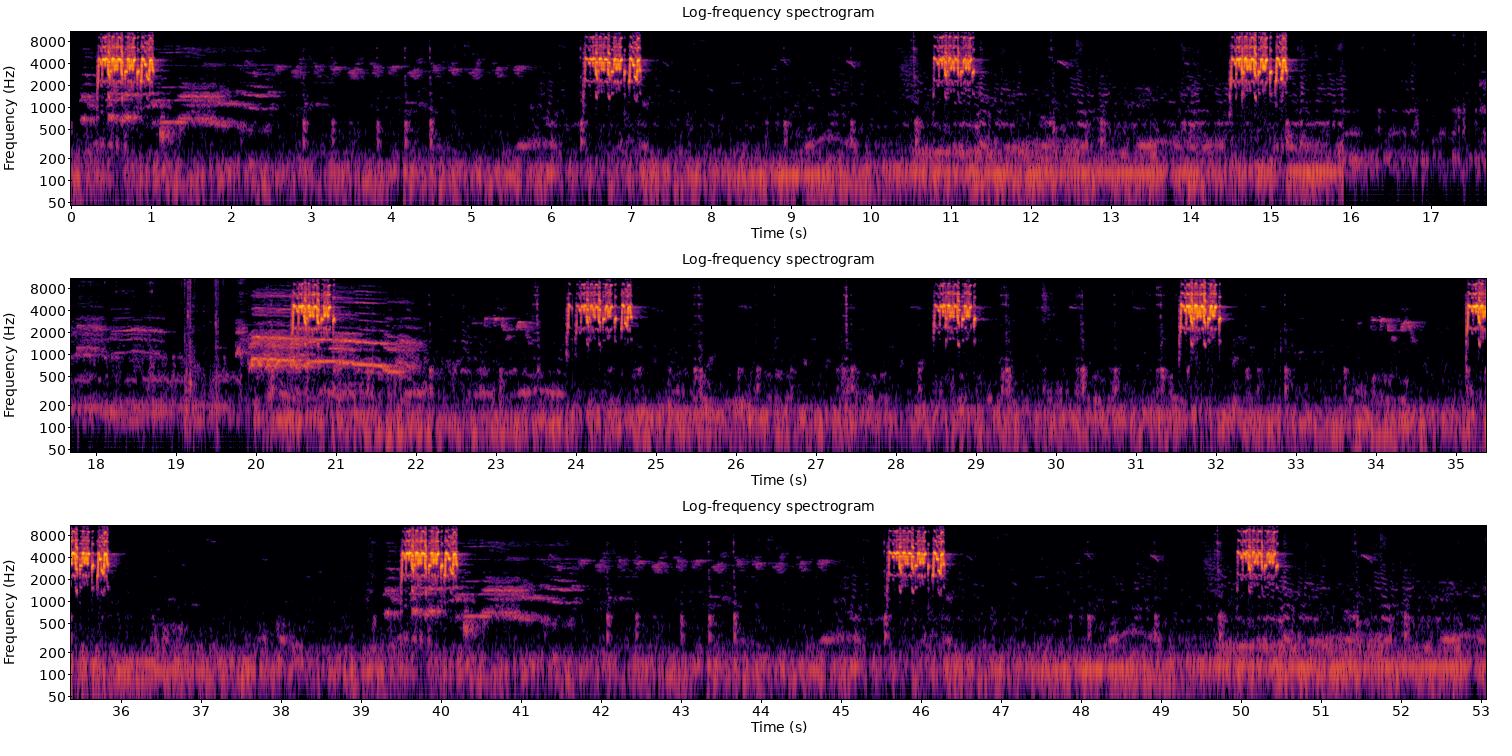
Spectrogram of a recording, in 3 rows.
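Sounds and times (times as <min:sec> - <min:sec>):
bird harsh high-pitched calls: 0:00.3 - 0:01.1, 0:14.5 - 0:15.2, 0:20.4 - 0:21.1, 0:28.5 - 0:29.0, 0:31.6 - 0:32.1, 0:35.2 - 0:35.9, 0:39.5 - 0:40.3, 0:45.6 - 0:46.4, 0:50.0 - 0:50.6.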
